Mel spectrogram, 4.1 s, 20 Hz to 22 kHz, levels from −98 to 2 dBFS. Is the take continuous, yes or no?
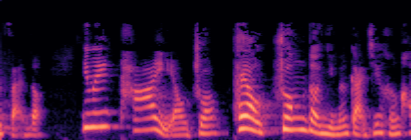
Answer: no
